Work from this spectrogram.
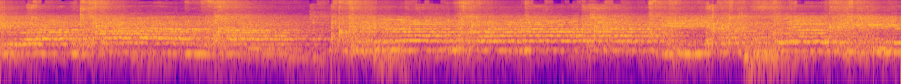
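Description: Hands clap along to a Sunday school song in rhythmic claps under loud sung melody with sustained voices, the clapping blending into the music and briefly dipping mid-phrase before resuming.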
